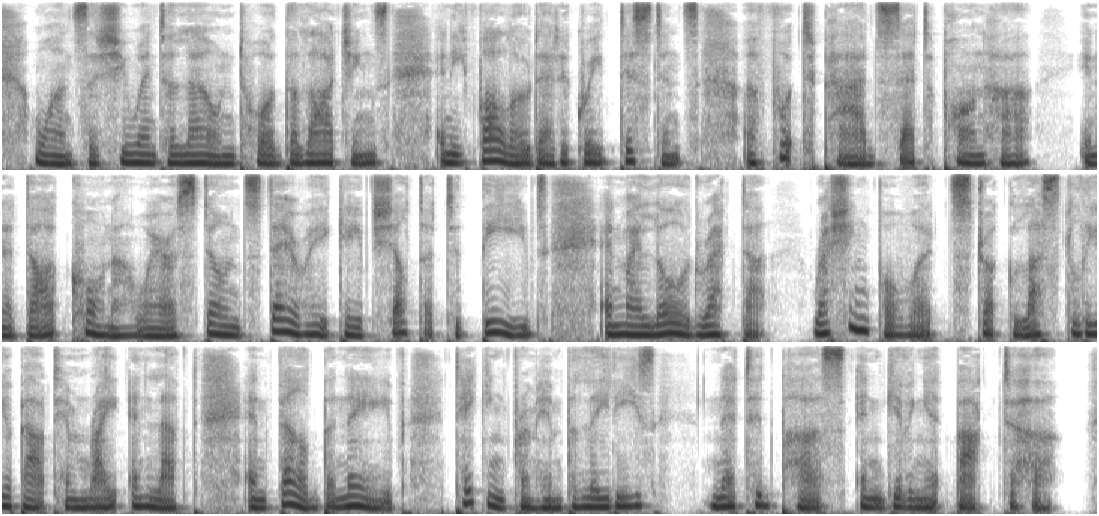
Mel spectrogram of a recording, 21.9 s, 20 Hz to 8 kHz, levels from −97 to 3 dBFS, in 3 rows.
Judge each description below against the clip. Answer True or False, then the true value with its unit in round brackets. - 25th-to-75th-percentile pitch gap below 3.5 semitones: True (2.6 semitones)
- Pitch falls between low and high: True (155 Hz)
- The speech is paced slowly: False (175 wpm)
